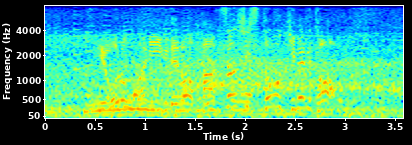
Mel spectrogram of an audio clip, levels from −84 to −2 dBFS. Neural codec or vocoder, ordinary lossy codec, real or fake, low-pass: none; none; real; none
